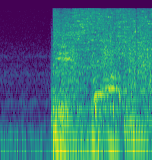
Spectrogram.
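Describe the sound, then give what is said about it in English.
A glass pane shatters abruptly after a moment of quiet, a loud burst of breaking glass with bright tinkling shards continuing to ring and scatter until the end. “I feel like windows don't usually explode anymore”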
